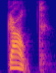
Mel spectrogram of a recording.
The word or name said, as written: gout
